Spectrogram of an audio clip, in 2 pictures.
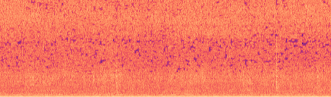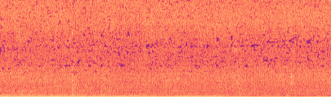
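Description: Diced potatoes frying in an iron kadhai with a steady sizzling hiss as a steel spoon stirs them, over a steady low hum.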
